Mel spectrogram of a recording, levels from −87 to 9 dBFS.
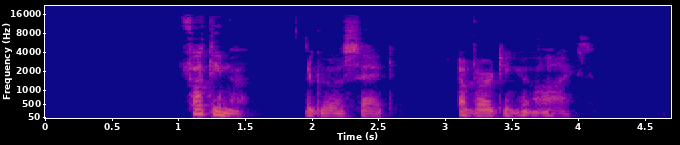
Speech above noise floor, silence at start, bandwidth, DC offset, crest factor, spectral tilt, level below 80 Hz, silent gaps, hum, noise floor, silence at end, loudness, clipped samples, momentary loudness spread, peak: over 51 dB; 1 s; 16 kHz; under 0.1%; 22 dB; -5 dB/octave; -72 dBFS; 3.04-3.09 s; none; under -90 dBFS; 0.6 s; -39 LUFS; under 0.1%; 19 LU; -20 dBFS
